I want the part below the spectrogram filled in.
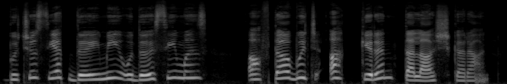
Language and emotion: Kashmiri, sad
